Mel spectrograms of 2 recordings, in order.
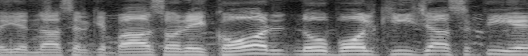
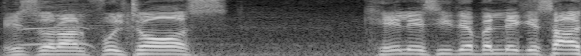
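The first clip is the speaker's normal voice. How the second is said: usual speaking voice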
